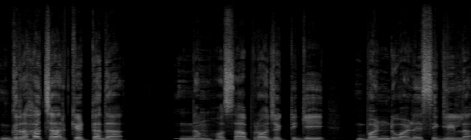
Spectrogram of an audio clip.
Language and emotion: Kannada, sad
